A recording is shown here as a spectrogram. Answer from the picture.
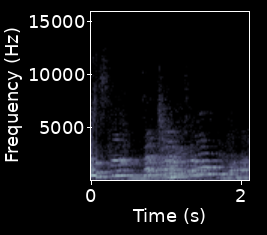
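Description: Overlapping voices of a small group talking and calling out over one another, with background music.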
